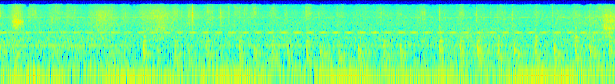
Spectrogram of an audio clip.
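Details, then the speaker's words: Nissan Kicks with a suspension noise complaint: quick light clunks in bursts as the body is rocked, traced to a worn sway bar link; the control arm bushings are also torn and due for replacement. "então o barulho na suspensão é bieleta vamos ver se eu consigo fazer aqui o barulho ó"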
